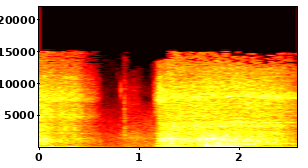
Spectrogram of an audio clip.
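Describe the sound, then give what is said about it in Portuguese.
A dense, static-like roar of crowd noise from an old video game, the crowd whistling at a spectacular play, briefly dipping and then surging back louder with a faint tonal hum, like a badly tuned television. “Nuno, isto não é público. Isto é uma televisão mal sintonizada. Não era, era o som do público.”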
